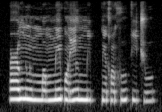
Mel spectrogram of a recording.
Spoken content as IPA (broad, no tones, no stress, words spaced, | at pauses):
ʕʊŋnũlmːɔ mːẽpɔ̃ ɾelmːipːĩχõ xukit͡ʃu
